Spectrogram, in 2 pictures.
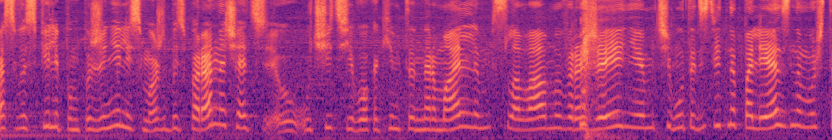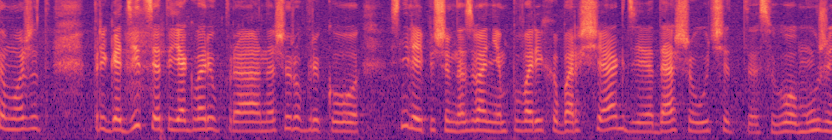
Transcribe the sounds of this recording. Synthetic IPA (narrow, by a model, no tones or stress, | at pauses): asvɨsfʲilʲɪpəmpəʐɨnʲilʲɪsʲmo̞ʐɨt̪̚bɨtʲpɐɾanɐt͡ɕætʲəʊt͡ɕitʲjɪvo̞kɐkʲimt̪ənɐrmalʲnɨmslˠɐvamɨvɨɾɐʐɛnʲɪjəmt͡ɕɪmut̪ədʲɪst̪vʲitʲlʲnəpɐlʲeznəmʊʂt̪o̞mo̞ʐɨt̪ | pɾʲɪɡɐdʲit̪səɛt̪əjaɡəvɐɾʲupɾɐnaʂʊɾubɾʲɪkʊ | sʲnʲɪlʲepʲɪʂɨmnɐzvanʲɪjəmpəvɐɾʲixəbɐrɕːaɡdʲe̞d̪aʂɨut͡ɕɪt̪svəjɪvo̞muʐə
